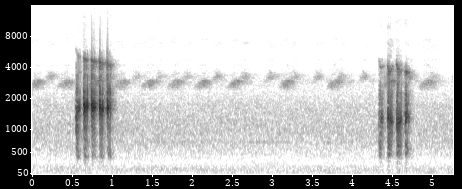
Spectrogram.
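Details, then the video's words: A male black-spotted pond frog gives two brief, loud rattling croaks of five or six quick pulses, several seconds apart, while a faint, soft repeated chirping continues throughout. "어린시절 추억을 소환 해주는 참개구리의 떼창 클라쓰 (웃음 나오는 참개구리 예능+다큐 우렁찬 울음소리 주의)"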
